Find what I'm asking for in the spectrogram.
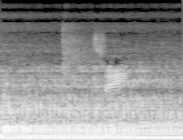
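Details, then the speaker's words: Big-turbo EcoBoost Mustang after removing faulty Nostrum high-pressure fuel pump and returning to stock pump: loud steady even deep hum, no misses, knocks or hesitation; running normally. "and it's loud i actually missed this thing like it's been a while"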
